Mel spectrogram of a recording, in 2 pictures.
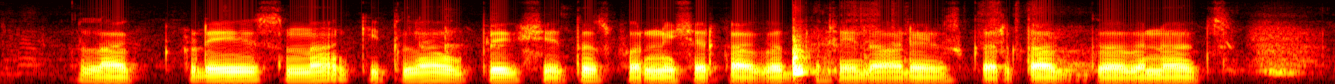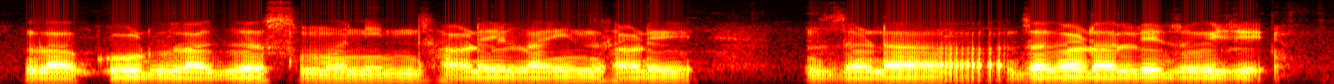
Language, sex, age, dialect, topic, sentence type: Marathi, male, 18-24, Northern Konkan, agriculture, statement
